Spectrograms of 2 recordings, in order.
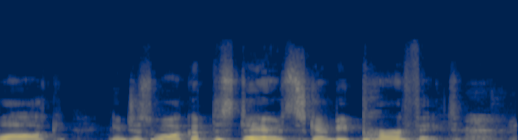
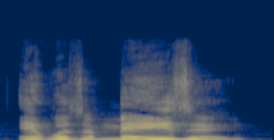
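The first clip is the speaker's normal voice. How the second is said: put-on gleeful kid tattling; 7 semitones higher, 5 dB louder than usual. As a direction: spill every secret like a delighted kid.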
